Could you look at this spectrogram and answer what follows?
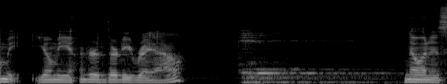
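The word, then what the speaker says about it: réal: of that word he pronounces the r with a mock aristocratic accent the iir or in interisolary intersolarly real is the global reserve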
